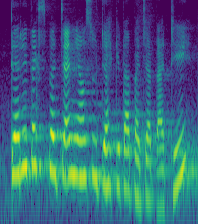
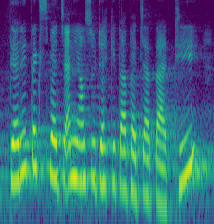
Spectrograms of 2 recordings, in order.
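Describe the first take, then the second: The two takes are said the same way.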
